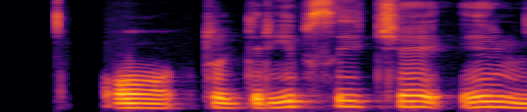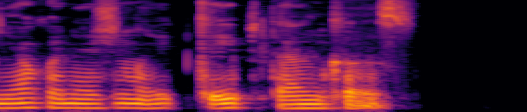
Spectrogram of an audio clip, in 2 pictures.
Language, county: Lithuanian, Kaunas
